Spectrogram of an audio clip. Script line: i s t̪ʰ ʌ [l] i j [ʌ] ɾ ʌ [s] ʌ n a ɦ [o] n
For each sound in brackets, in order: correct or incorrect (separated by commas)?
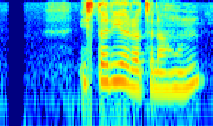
incorrect, correct, incorrect, incorrect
